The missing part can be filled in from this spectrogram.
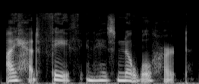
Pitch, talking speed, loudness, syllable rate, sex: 180 Hz, 210 wpm, -20 LUFS, 4.4 syllables/s, female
